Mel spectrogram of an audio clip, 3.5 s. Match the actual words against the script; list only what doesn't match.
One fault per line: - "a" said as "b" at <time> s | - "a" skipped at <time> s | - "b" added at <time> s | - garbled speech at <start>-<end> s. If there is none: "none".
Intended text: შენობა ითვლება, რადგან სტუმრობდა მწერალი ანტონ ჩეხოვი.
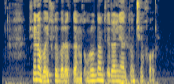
none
